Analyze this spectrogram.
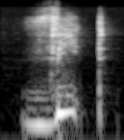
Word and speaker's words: wit: Remember, is a classic Belgian wheat. W-I-T. I can only assume that's pronounced wheat.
